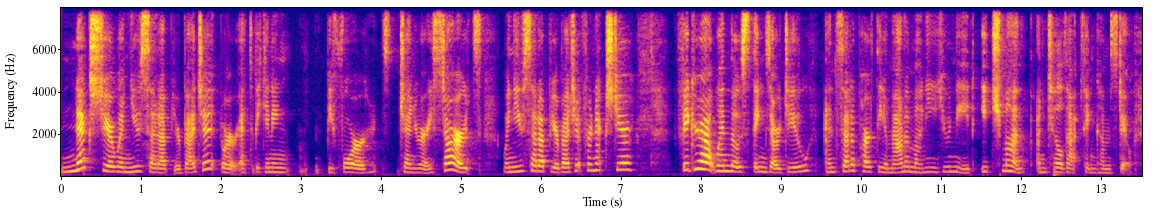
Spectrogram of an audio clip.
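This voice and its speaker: With a fairly high pitch and lively intonation, this woman has an ordinary speaking voice. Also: moderate pace. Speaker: personal finance youtuber. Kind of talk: tutorial.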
